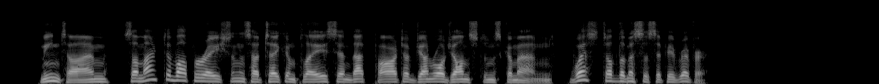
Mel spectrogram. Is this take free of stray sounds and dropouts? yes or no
yes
